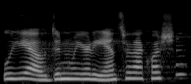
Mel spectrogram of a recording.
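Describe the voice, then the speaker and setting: A woman's voice: sits high, fairly even intonation, fast, in a large hall, close to an everyday voice. A woman playing an easygoing, agreeable customer in a casual game role-play, hesitant and repeating phrases.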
